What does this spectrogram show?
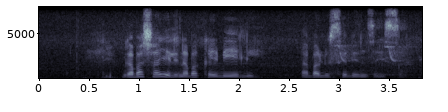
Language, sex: Zulu, female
